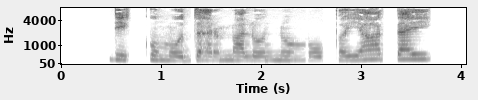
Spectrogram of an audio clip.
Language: Pashto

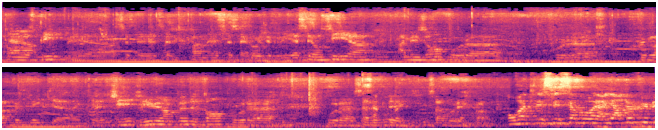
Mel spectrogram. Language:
French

